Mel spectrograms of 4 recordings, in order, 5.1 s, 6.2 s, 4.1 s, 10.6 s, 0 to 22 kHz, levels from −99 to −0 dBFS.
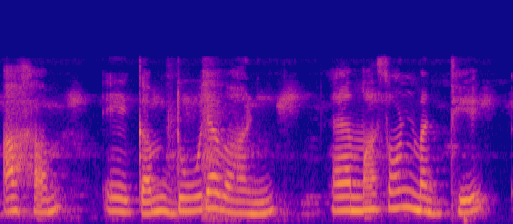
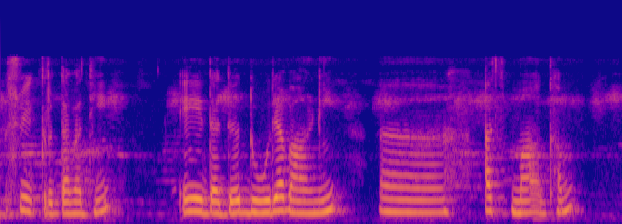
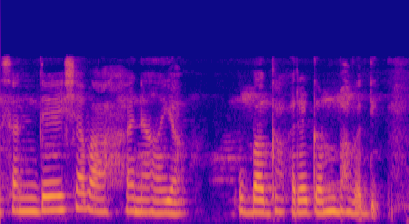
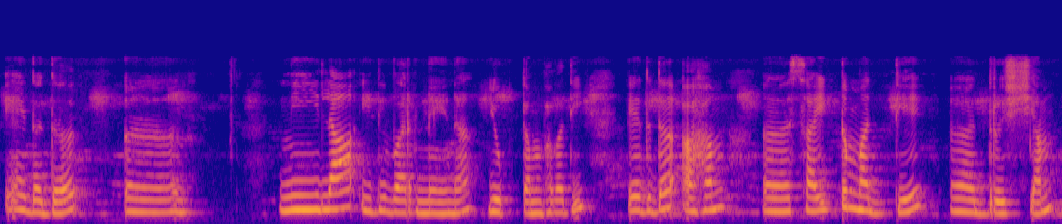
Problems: none marked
